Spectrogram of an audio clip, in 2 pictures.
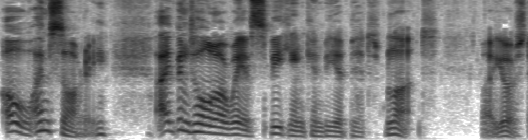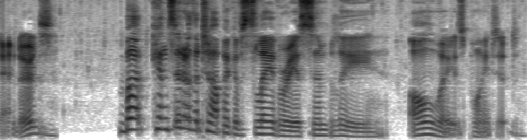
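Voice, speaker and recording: A man's voice: medium pitch, big pitch swings, a little slow, pushed and bright, exaggerated voice. A man voicing a suave, smugly curious male jackal alien in a visual novel, with polite, needling, unruffled delivery. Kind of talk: visual novel character acting.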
